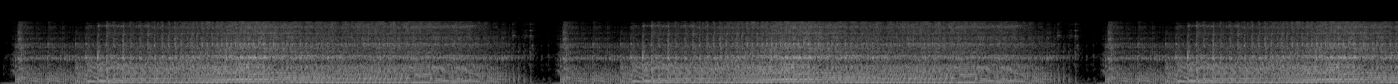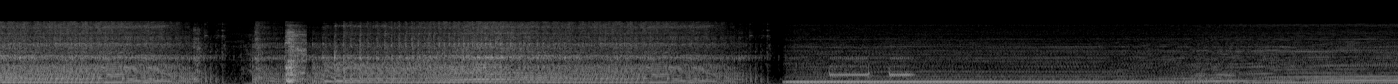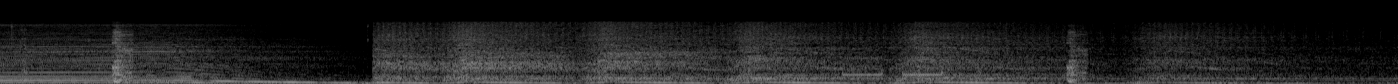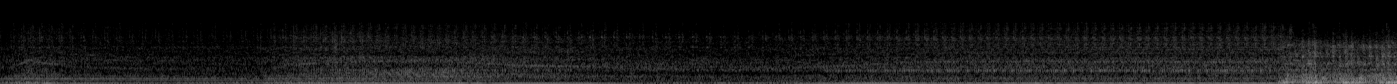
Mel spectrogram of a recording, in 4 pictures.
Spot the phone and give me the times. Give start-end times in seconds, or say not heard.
22.2-23.1, 36.4-37.4.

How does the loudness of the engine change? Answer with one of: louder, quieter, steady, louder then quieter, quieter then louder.
quieter.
